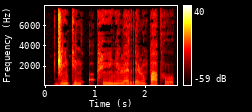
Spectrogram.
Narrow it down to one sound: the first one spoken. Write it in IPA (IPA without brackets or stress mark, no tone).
ɖ͡ʐ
